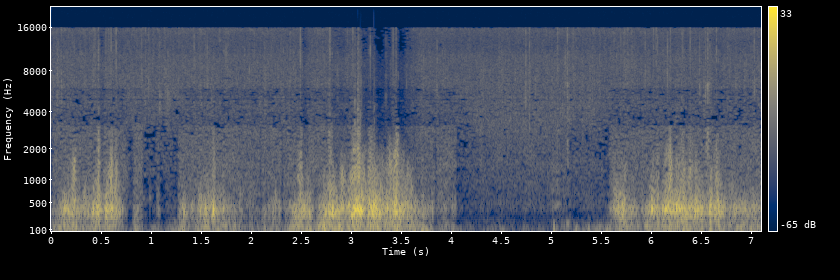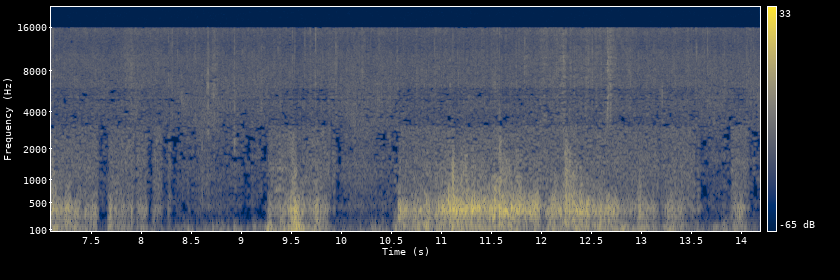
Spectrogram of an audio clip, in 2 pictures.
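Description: Wind and rain buffeting the microphone in about five loud rumbling gusts, each one to three seconds long, with quieter stretches of rain noise between them.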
